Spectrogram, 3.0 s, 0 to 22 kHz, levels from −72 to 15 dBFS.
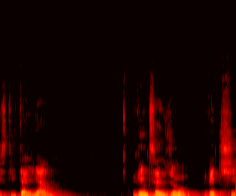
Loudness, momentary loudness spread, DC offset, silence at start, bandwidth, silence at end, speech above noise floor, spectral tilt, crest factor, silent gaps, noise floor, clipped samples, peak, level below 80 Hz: -28 LUFS; 10 LU; under 0.1%; 0 s; 14 kHz; 0 s; 41 dB; -6 dB/octave; 20 dB; none; -69 dBFS; under 0.1%; -10 dBFS; -68 dBFS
